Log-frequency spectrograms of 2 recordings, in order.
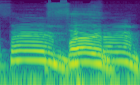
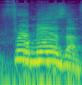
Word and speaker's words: firm: E firm é como se fosse assim, Fernando do interior, firm. Firmeza. Exato, porque tem muita gente que fala assim, firme, e não é firme, ou então farm, que é fazenda.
